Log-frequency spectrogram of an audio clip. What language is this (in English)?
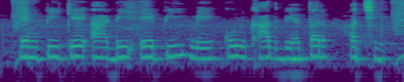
Maithili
